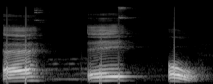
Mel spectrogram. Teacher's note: अर्धविवृत जिनके उच्चारण में मुख आधा खुलता है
